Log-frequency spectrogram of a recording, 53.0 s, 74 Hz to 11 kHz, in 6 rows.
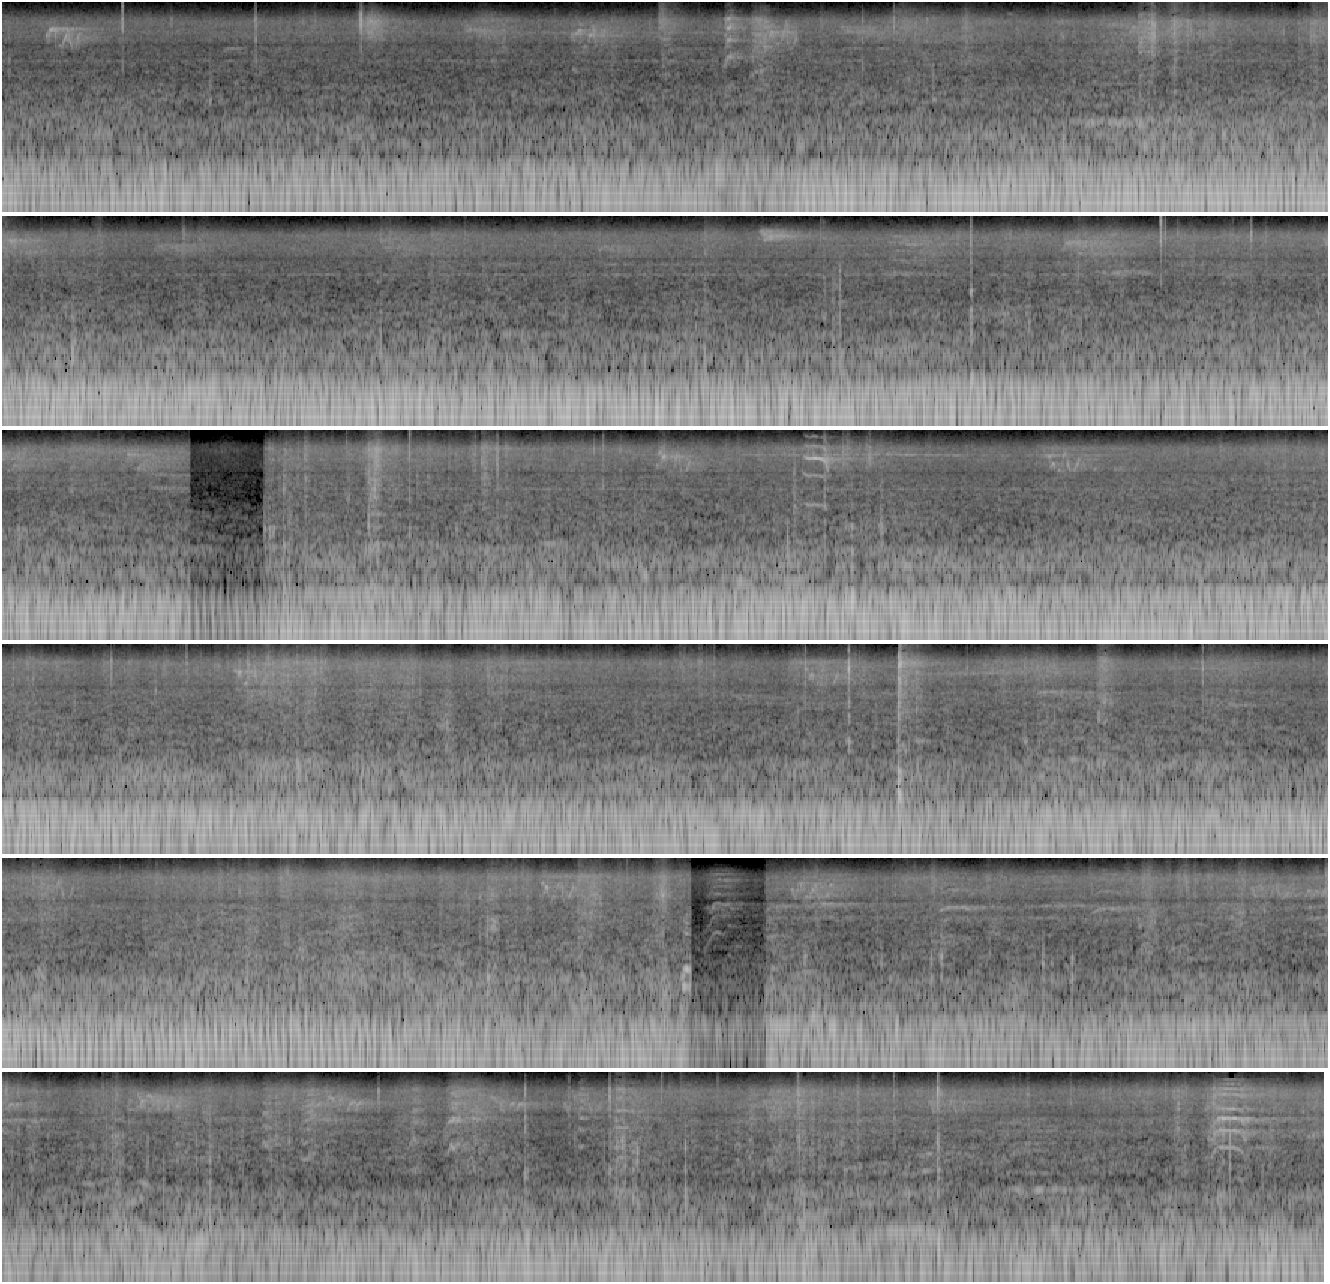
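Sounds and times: low outdoor rumble: 0.0s - 53.0s
faint distant voices: 5.4s - 53.0s.

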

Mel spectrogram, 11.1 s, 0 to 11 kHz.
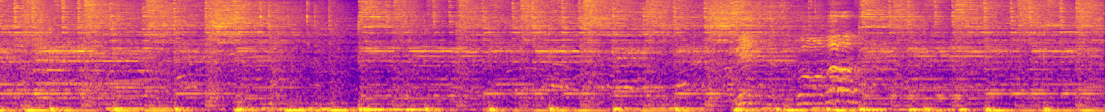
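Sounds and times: drum kit snare hits: 0.0s - 11.0s
heavy low bass: 0.0s - 11.0s
sustained guitar notes: 0.0s - 11.0s.

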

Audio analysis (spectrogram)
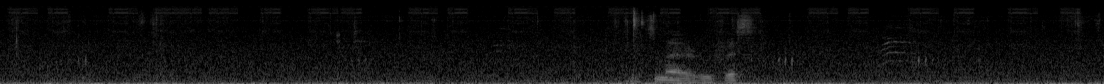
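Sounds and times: cat meowing: 8.8s - 9.2s.

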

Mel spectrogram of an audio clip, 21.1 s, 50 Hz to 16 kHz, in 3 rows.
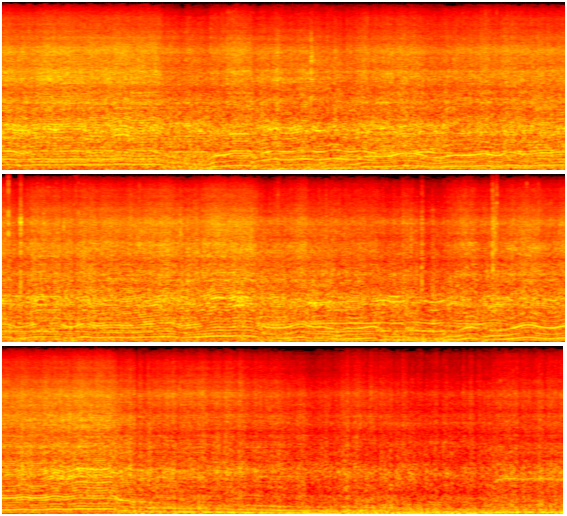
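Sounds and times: race car engine revving: 0.0s - 21.0s.

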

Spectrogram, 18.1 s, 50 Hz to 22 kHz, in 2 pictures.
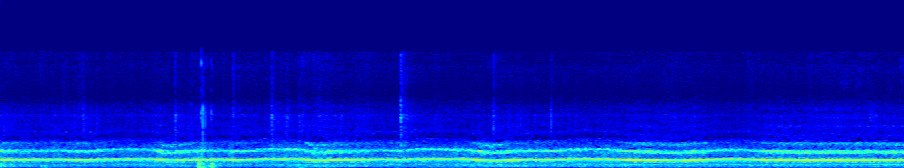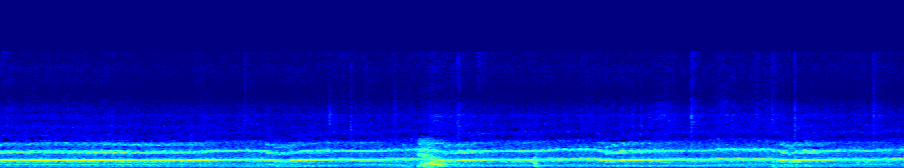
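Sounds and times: floor cleaner motor whine: 0.0s - 18.0s.

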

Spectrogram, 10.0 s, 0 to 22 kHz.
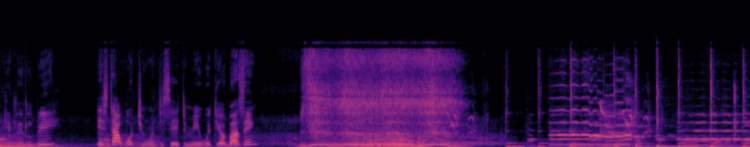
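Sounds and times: bee buzzing: 1.2s - 7.9s.

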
